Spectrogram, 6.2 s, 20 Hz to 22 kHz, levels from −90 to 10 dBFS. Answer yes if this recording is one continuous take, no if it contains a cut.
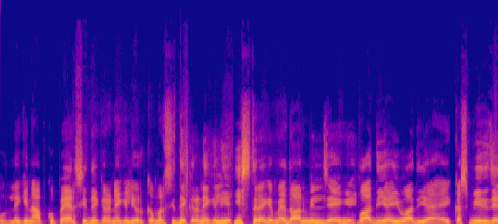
yes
